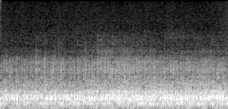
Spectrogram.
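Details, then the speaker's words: Needle EMG of the deltoid while the subject pushes fully against the examiner's hand with the elbow: dense, continuous crackling roar of a normal full interference pattern at full activation. "the muscle is fully activated and it's perfectly normal"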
